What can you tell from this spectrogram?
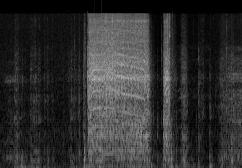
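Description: Drill/driver driving a coarse-thread pocket hole screw into a wooden board: one run of the motor lasting a little over a second, about two seconds in, its whine sagging slightly under load, followed by a couple of short blips of the trigger as the screw is set home. Faint rubbing and handling of the board comes before it.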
